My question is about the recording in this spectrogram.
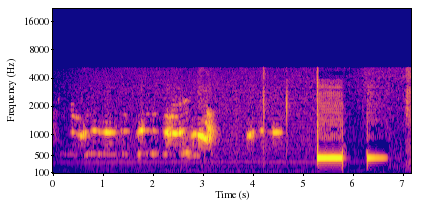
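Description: Telephone line tone signalling an incoming call: two short, steady beeps of the same pitch, the first slightly longer. Softer, wavering sounds come before them.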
